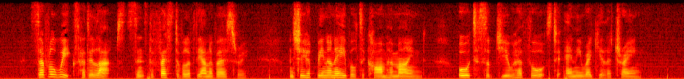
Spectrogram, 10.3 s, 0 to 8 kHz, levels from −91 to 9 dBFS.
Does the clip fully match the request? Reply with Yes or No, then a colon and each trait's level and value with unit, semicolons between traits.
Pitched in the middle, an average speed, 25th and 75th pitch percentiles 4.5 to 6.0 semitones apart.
No: medium, 165 Hz; average, 165 wpm; average, 3.0 semitones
